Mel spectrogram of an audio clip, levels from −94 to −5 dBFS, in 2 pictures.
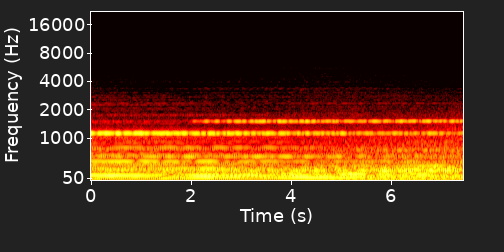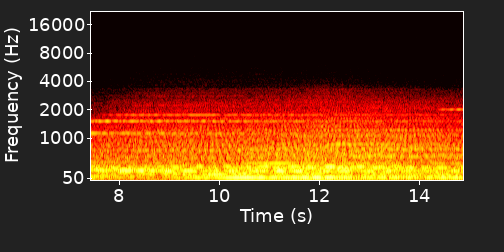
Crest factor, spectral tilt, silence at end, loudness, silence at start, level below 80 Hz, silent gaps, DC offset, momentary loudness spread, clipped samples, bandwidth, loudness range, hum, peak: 14 dB; -13 dB/octave; 0 s; -24 LUFS; 0 s; -28 dBFS; none; under 0.1%; 6 LU; under 0.1%; 2.8 kHz; 5 LU; none; -8 dBFS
